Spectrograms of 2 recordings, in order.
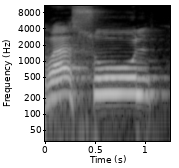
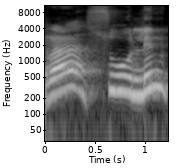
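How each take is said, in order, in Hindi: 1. शब्द बिना स्वर वाले 'l' की आवाज़ पर खत्म होता है। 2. शब्द 'in' की आवाज़ पर खत्म होता है।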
